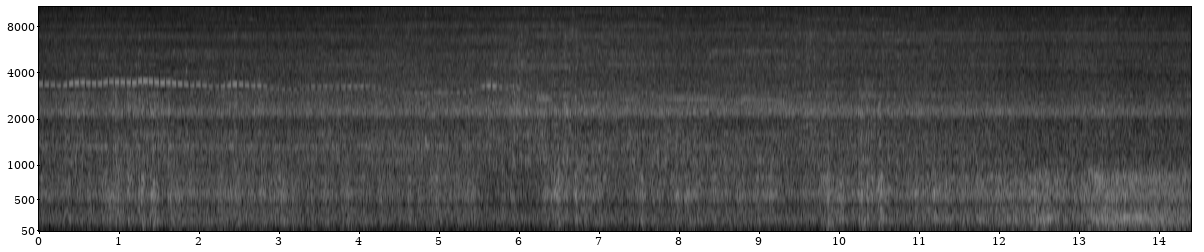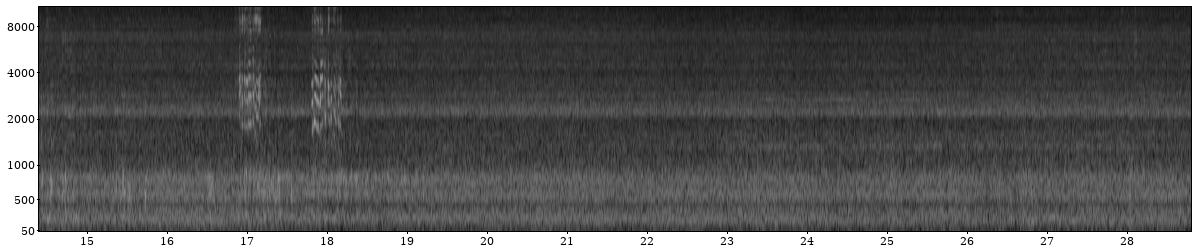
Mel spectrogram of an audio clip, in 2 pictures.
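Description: Steady rush of airflow around a glider's cockpit canopy in flight. A high thin tone sounds over it and fades out within the first few seconds, and two short high chirps come about a second apart past the middle.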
